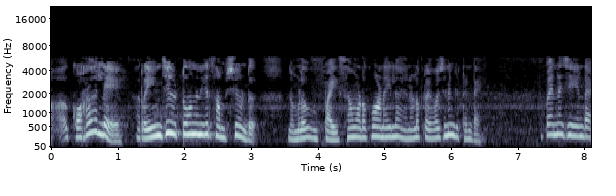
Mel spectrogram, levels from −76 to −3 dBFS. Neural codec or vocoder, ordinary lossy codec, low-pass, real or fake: none; MP3, 24 kbps; 7.2 kHz; real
